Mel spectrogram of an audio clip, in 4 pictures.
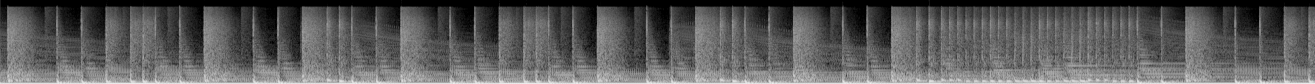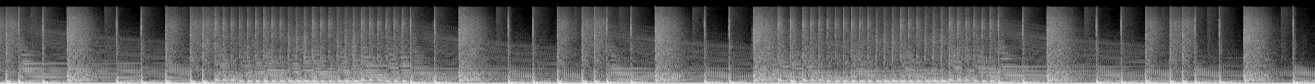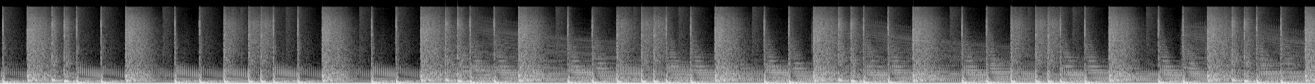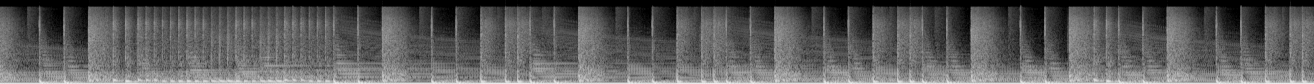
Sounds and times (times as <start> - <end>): Theme music: 0.0 - 26.4, 30.5 - 52.5.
